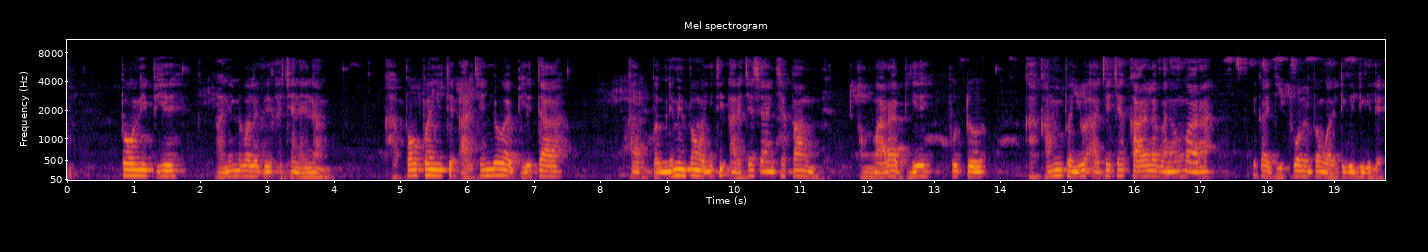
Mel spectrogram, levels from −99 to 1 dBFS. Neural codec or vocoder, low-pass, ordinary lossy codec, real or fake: codec, 16 kHz, 8 kbps, FreqCodec, smaller model; 7.2 kHz; AAC, 64 kbps; fake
